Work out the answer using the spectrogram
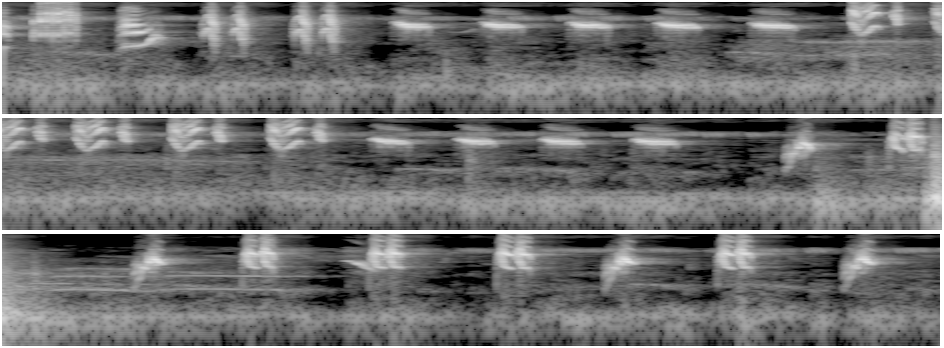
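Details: Long-tailed shrike provocation song meant to make other shrikes angry: a steady train of short, evenly spaced buzzy chirps about every half second, then sharper downward-slurred notes after a brief thump.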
